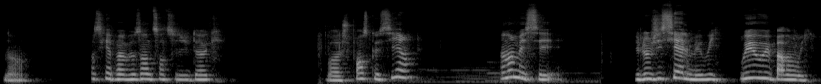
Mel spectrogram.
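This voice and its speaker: A woman's voice: fairly high pitch, normal speed, pauses often, soft background music. A woman streamer playing a puzzle game, thinking aloud and bickering with a co-player over the answers. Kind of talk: casual puzzle game chat.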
